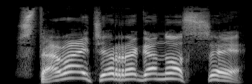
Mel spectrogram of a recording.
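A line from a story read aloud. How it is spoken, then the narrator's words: Shouting. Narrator (Russian): кричал он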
